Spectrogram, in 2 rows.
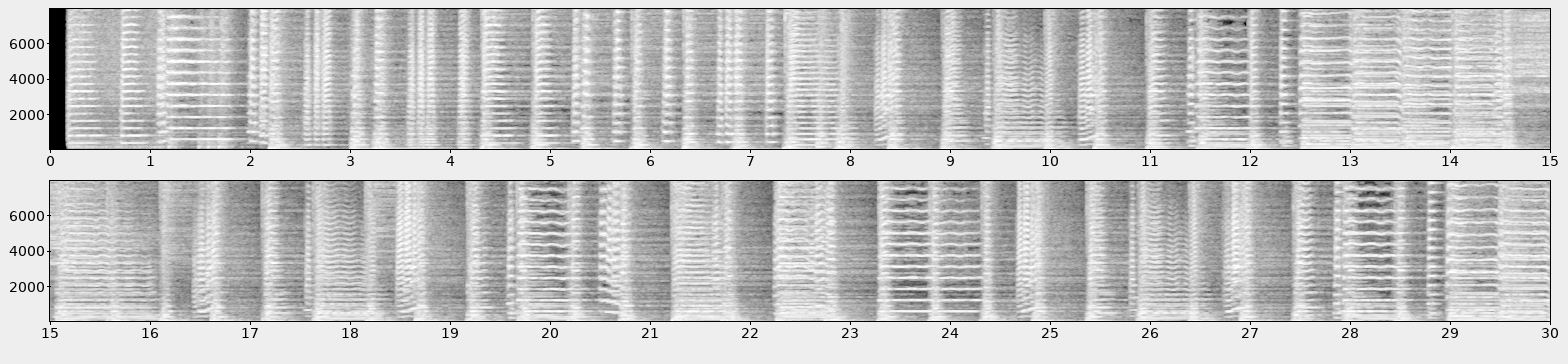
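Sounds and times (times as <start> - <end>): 
march music: 0.2 - 29.9.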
